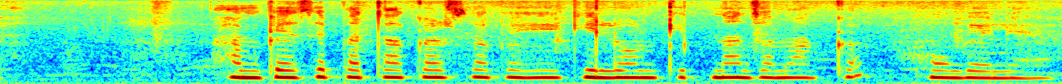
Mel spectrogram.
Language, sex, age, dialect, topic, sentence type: Magahi, female, 18-24, Central/Standard, banking, question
